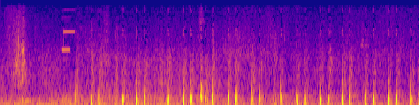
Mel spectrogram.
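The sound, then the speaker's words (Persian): A rapid, steady heartbeat thumps in even pulses over a soft whooshing background, starting after a brief pause and continuing clearly and loudly to the end, with no one talking. “صدای قلبشو گوش کن”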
